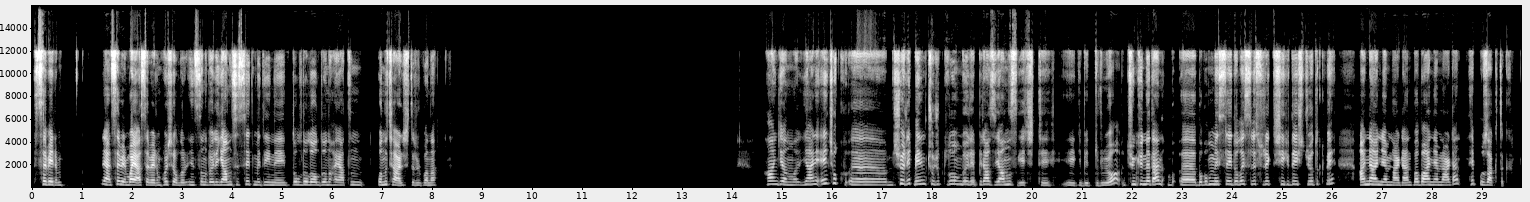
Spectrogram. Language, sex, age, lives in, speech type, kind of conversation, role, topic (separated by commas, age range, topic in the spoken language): Turkish, female, 35-39, Germany, conversation, podcast, guest, Aile yemekleri sana hangi anıları çağrıştırıyor?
